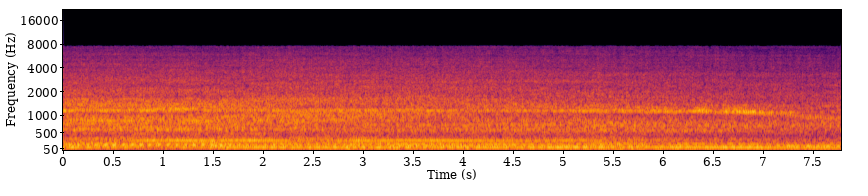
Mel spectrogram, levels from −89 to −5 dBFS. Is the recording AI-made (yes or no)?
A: no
